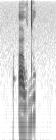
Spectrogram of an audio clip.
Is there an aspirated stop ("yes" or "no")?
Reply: no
